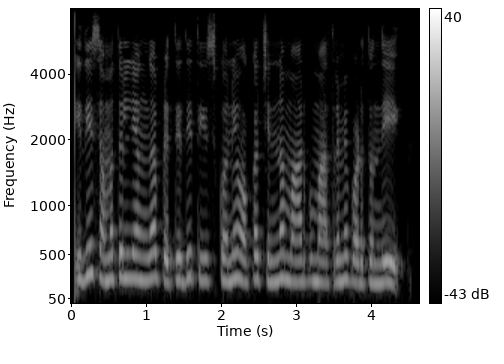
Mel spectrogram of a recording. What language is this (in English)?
Telugu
